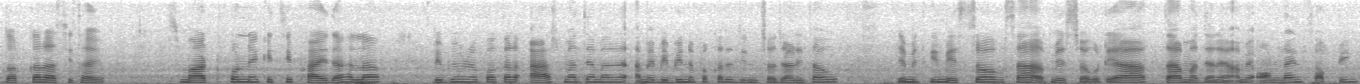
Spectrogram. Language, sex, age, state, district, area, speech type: Odia, female, 45-60, Odisha, Cuttack, urban, spontaneous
